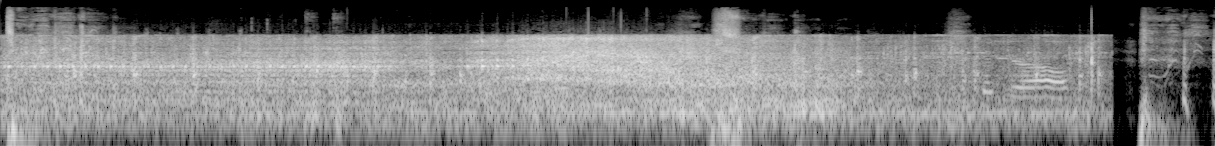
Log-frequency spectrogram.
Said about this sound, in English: Oh, crap, there's a big semi. Hold on.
